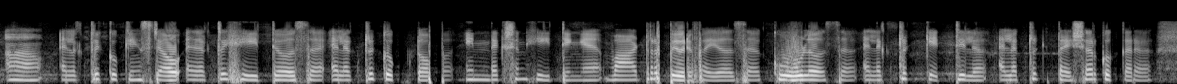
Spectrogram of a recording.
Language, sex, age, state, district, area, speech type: Malayalam, female, 18-30, Kerala, Idukki, rural, spontaneous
